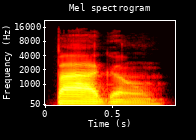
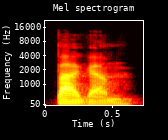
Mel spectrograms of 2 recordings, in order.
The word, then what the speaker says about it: pagam: This AM in Portuguese is pronounced with a nasal ão sound. Pagam, not pagam.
